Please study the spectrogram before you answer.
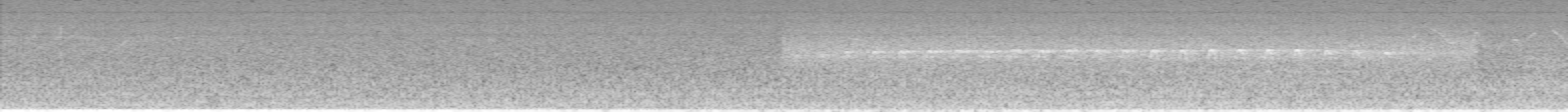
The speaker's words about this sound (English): Uh, that's a northern flicker. That's a call from another northern flicker.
